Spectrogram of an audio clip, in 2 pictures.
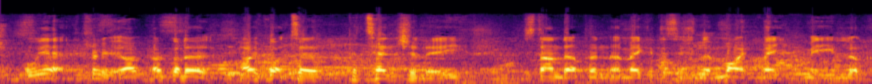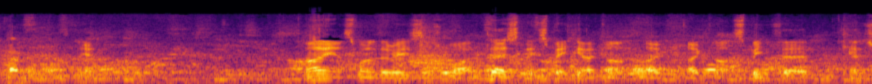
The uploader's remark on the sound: Fountains Abbey, Paddington, UK. The boys enjoy a pint in a pub with a historical connection to Sir Alexander Fleming.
